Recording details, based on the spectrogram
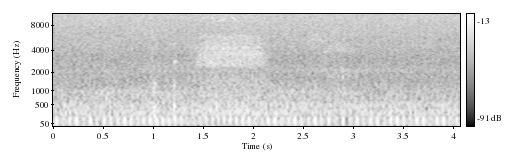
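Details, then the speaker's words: Lexmoto Titan at 4,166 miles, test ride after fuel-system repair for cutting out at idle: engine still slightly cold, steady even single-cylinder idle about 1500 rpm (should be 1000–1200 warm), no knocks or misses; healthy. "outside in about 1500 rpm so engine's still a little bit cold well he should idle around about a thousand to 1200"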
